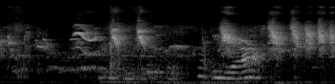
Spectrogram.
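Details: Caged pet long-tailed shrike in song, giving scattered squeaky and slurred notes at first, then a burst of rapid, scratchy, high chattering phrases with falling warbled notes underneath.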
